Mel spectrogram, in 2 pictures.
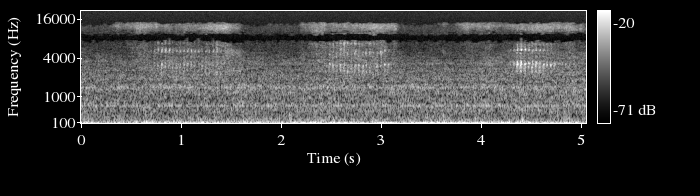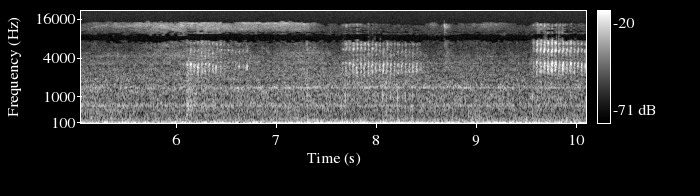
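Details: A happy domestic cat purrs steadily, a low rumbling vibration that pulses continuously without pause.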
